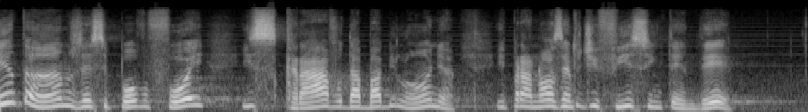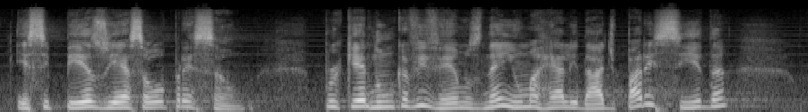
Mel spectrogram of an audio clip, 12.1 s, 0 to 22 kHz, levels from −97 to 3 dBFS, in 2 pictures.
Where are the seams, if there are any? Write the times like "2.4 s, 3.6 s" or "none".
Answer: 4.3 s, 8.8 s

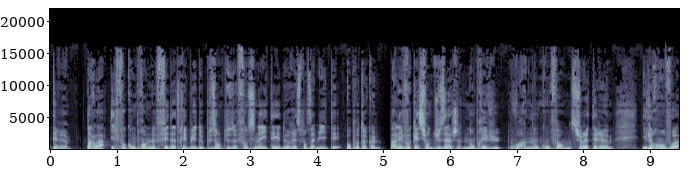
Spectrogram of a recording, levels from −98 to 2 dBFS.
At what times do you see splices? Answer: none

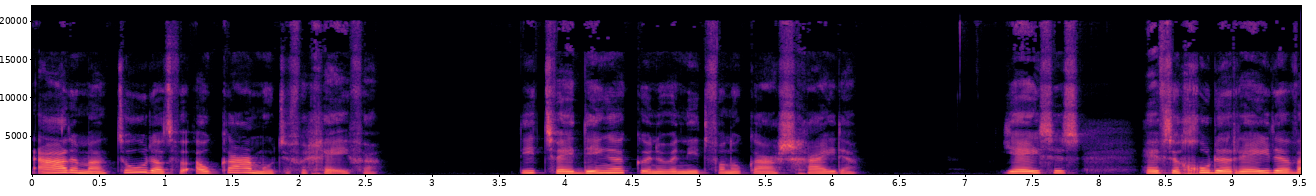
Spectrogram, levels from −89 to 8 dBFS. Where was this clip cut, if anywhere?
none

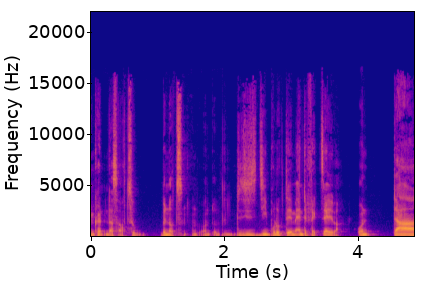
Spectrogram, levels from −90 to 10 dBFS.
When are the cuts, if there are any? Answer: 1.6 s, 1.9 s, 2.7 s

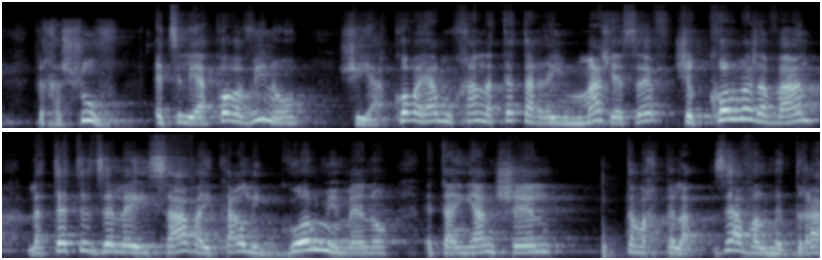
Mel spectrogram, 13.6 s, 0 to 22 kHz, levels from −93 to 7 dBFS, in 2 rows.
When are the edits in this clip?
5.0 s, 5.6 s, 6.3 s, 12.0 s

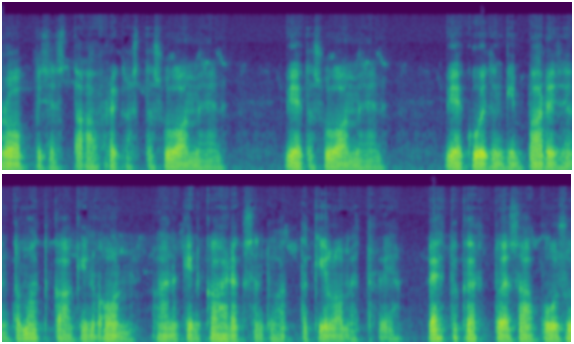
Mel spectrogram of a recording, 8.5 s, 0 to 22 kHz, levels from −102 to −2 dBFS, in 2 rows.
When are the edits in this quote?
2.3 s, 4.4 s, 5.3 s, 7.3 s

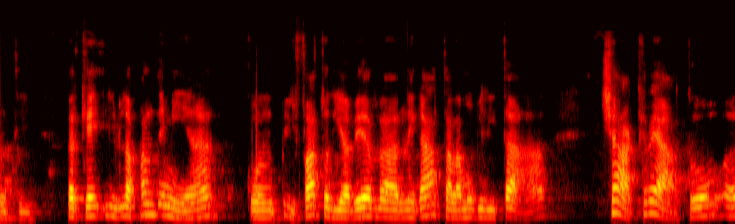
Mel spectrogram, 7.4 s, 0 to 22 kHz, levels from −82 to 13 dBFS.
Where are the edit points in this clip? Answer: none

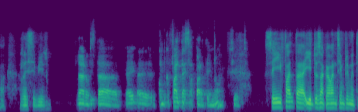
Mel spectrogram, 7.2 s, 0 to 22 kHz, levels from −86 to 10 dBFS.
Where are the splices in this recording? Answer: 1.8 s, 2.5 s, 3.1 s

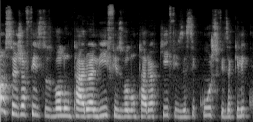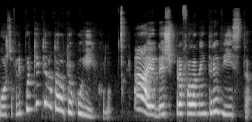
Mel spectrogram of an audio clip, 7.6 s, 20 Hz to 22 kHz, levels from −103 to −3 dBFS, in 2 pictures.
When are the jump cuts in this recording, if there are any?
5.7 s

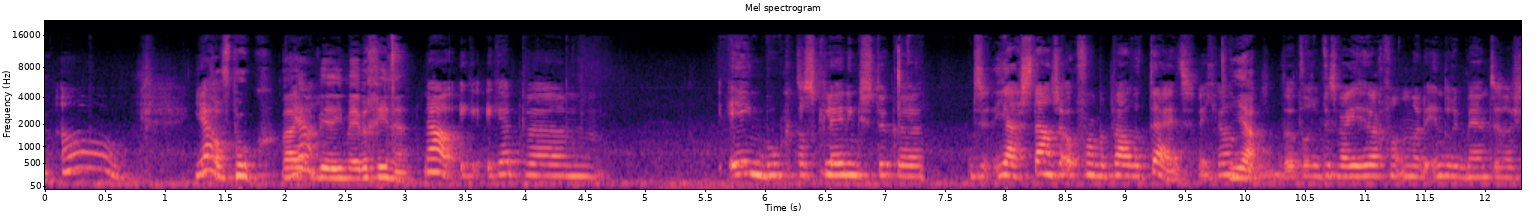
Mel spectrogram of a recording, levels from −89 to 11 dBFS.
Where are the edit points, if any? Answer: 5.6 s, 6.3 s, 10.7 s

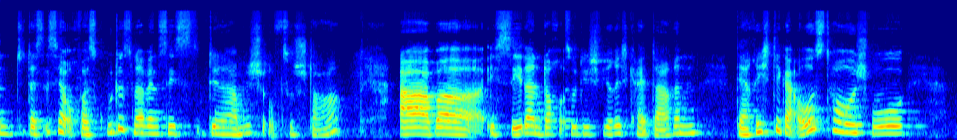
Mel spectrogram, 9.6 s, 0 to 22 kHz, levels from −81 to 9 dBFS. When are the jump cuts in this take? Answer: 2.8 s, 5.6 s

